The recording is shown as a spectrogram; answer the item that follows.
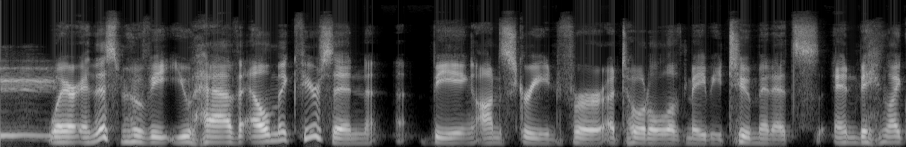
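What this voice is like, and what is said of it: Usual voice. Nothing is said of it.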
